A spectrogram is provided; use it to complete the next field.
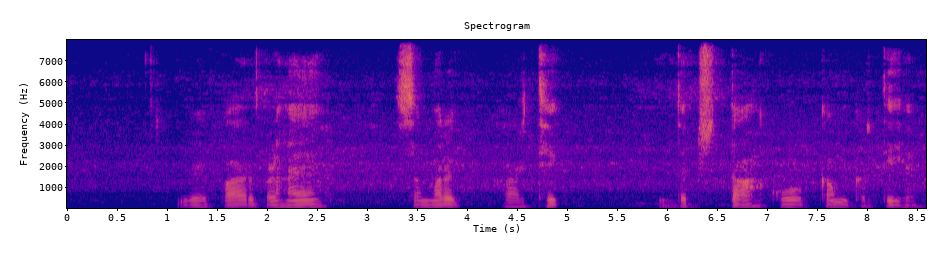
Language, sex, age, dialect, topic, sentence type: Hindi, female, 56-60, Marwari Dhudhari, banking, statement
